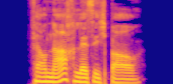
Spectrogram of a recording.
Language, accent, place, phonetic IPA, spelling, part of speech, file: German, Germany, Berlin, [fɛɐ̯ˈnaːxlɛsɪçbaːɐ̯], vernachlässigbar, adjective, De-vernachlässigbar.ogg
- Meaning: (adjective) ignorable, negligible; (adverb) ignorably, negligibly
